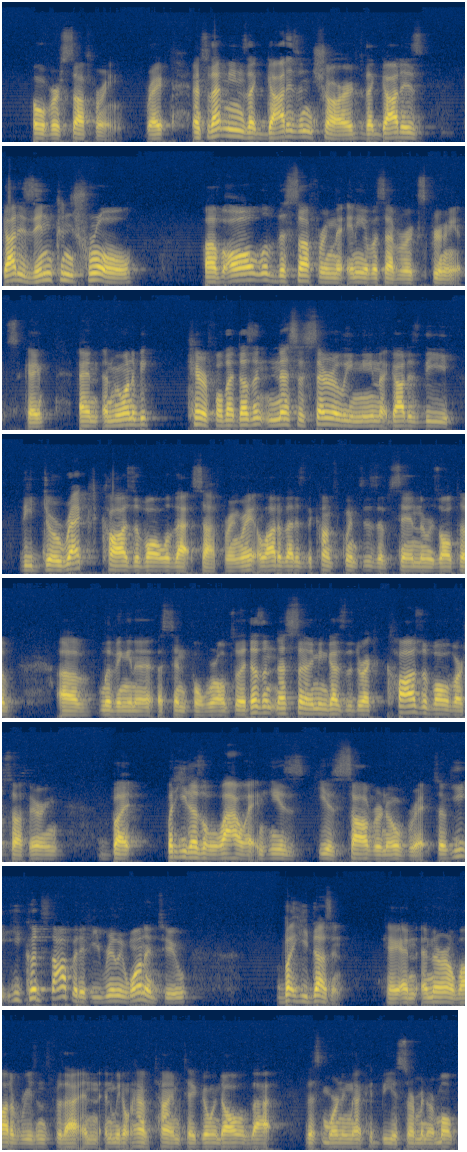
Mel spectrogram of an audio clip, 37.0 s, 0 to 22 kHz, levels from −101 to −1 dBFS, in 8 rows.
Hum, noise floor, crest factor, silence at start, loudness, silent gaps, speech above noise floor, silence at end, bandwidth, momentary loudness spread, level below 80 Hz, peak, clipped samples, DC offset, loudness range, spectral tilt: none; -68 dBFS; 18 dB; 0.3 s; -19 LUFS; none; 50 dB; 0.05 s; 8.6 kHz; 11 LU; -62 dBFS; -2 dBFS; under 0.1%; under 0.1%; 4 LU; -6.5 dB/octave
